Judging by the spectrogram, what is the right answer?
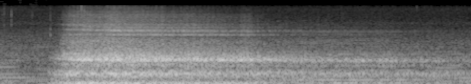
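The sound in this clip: Calm, slow breathing during a guided relaxation exercise: after a brief quiet moment a single long, airy breath begins, soft and steady, then gradually tapers away, with no speech.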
